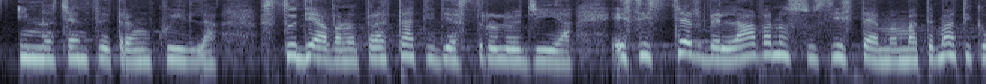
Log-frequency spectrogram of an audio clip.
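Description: An actress with a slightly high, somewhat mellow voice performs scripted theatrical narration, telling the story in a declamatory style. The recording was made in a reverberant hall with music behind her.

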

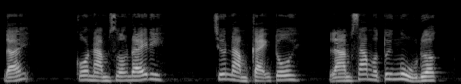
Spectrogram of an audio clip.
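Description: A woman's voice: medium pitch, moderate pace, no echo, pitched above the performer's own voice, close to an everyday voice. A woman voicing a bossy, contemptuous older mother-in-law who scolds and sneers. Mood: scolding.

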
